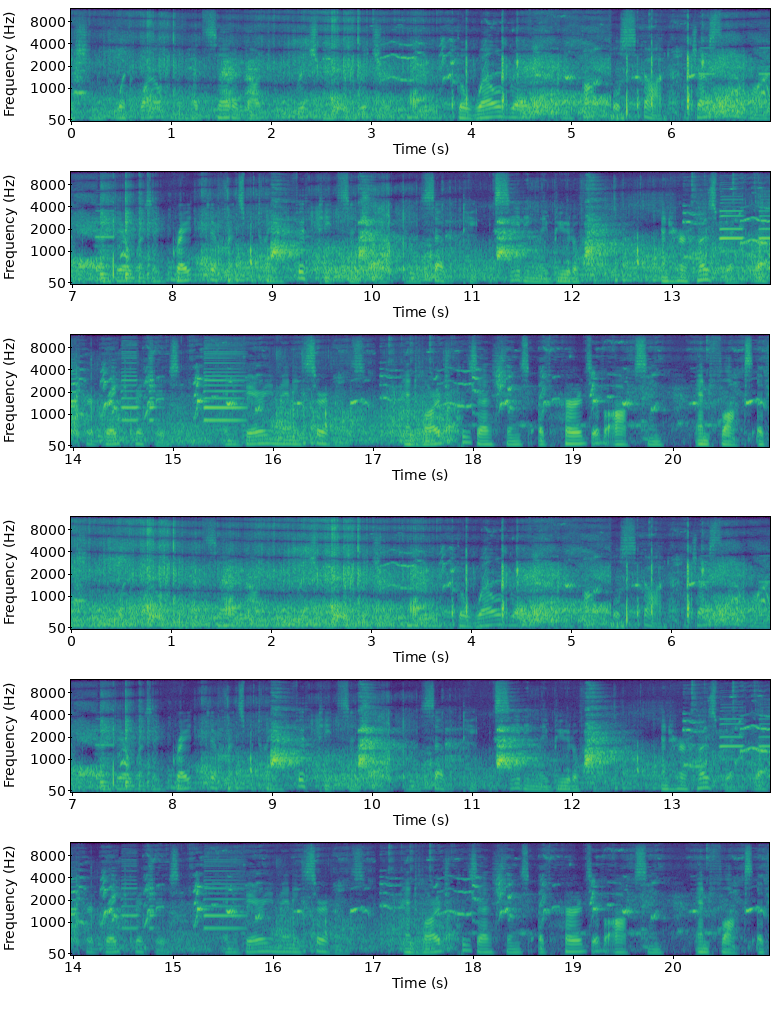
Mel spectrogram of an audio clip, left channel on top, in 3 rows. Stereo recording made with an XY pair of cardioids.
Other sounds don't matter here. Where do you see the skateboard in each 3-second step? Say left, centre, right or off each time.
right, centre, left, left, left, left, off.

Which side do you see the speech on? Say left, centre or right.
left.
